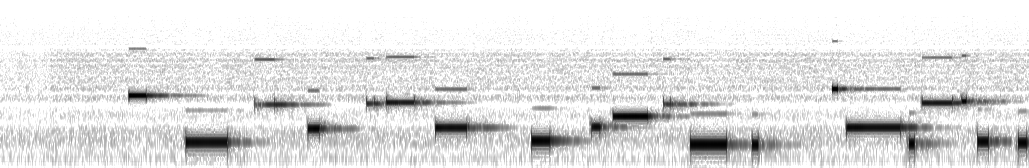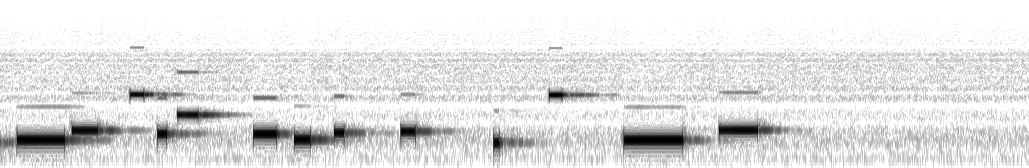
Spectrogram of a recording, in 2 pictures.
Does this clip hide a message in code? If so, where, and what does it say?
No, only electronic bleeps of random pitch and length, with room echo.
